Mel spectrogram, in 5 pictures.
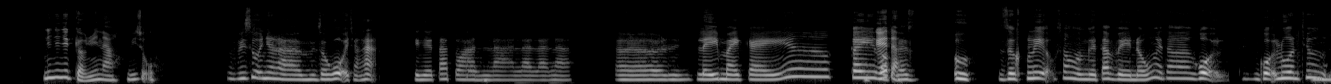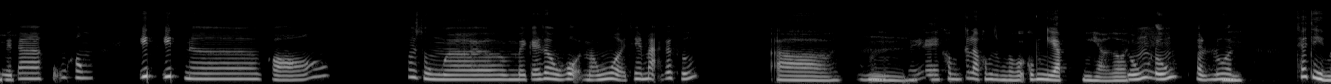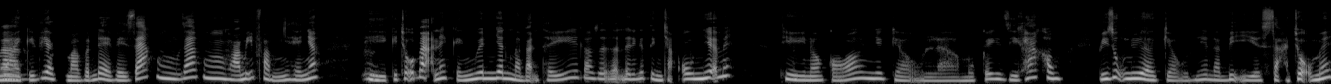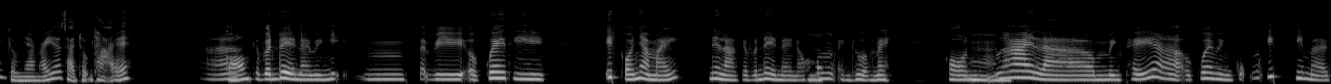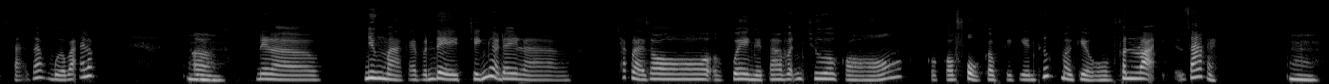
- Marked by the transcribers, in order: unintelligible speech; other background noise; tapping
- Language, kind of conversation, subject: Vietnamese, podcast, Bạn nghĩ thế nào về việc bảo tồn sông suối ở địa phương?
